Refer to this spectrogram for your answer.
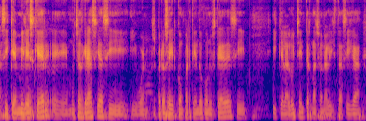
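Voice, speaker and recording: Speaking at a moderate pace, this man has a fairly low pitch. His is an unremarkable speaking voice. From Colombia, Barranquilla. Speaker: human rights activist. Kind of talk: speech at a memorial event.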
